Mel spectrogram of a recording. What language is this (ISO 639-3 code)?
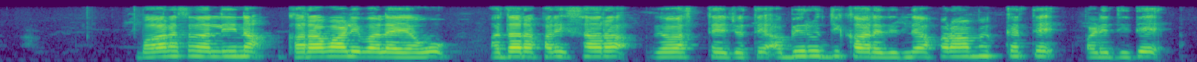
kan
